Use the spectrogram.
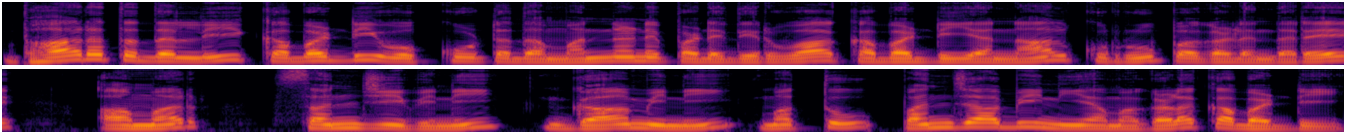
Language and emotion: Kannada, neutral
